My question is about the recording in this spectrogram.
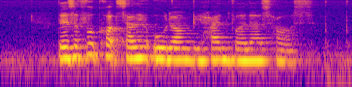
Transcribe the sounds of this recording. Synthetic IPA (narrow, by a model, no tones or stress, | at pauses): dɛɪs̬əfukʰɔtsãnĩŋʔudɔ̃ŋbiɦãɪ̃ndfədəshaʊs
